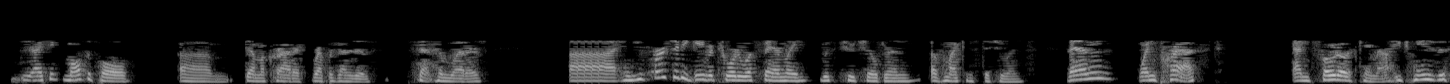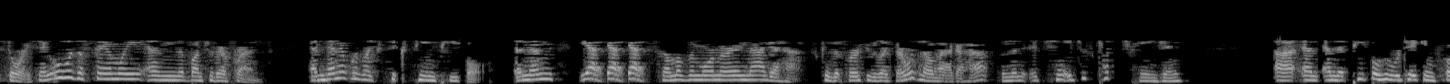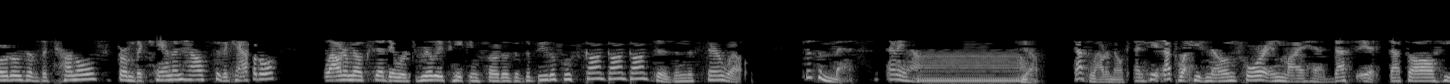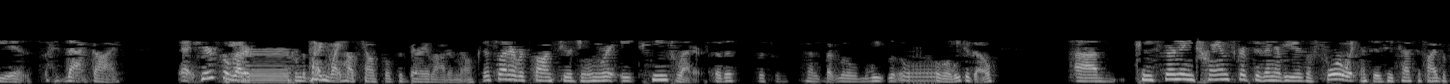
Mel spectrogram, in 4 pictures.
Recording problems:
garbled, watery; badly; nothing above 3 kHz
audio stuttering; at 5.5 s, at 20 s and at 35 s
audio freezing; at 38 s for 1 s, at 46 s and at 53 s

